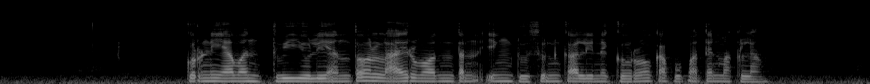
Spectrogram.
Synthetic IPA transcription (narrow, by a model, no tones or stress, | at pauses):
kurniawand̪̥wijuliant̪ɔla̰ɪrwɔnt̪ənɪ̰ŋd̪̥ṳsʊnkalineɡ̥ɔ̤ɾɔkab̥ṳpa̰t̪ɛnmaɡ̥ə̤laŋ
